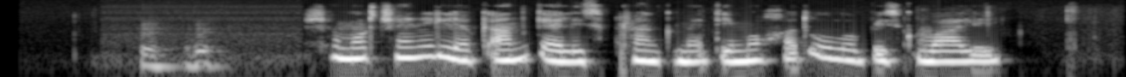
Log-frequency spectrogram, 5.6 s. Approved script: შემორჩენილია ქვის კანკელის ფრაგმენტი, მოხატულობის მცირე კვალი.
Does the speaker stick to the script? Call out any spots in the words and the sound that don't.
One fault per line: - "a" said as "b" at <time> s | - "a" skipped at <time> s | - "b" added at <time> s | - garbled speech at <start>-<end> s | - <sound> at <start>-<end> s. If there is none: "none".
- laugh at 0.7-1.2 s
- "ქვის" skipped at 2.3 s
- "მცირე" skipped at 4.5 s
